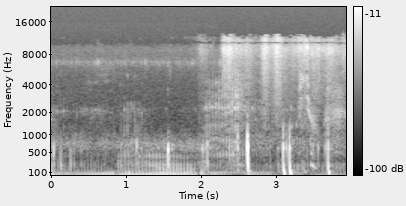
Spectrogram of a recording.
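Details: Gerda, a pet cheetah, cuddling affectionately with a person: steady, low rhythmic purring pulses for about two seconds, then rustling, handling noise and a few sharp thumps.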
